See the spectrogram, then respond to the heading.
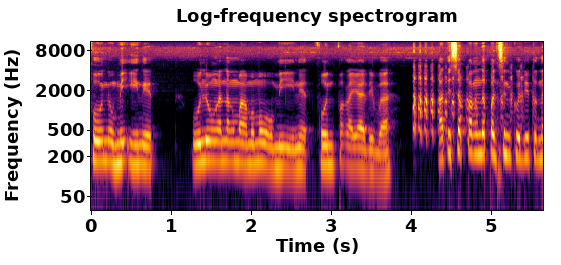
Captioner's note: laugh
